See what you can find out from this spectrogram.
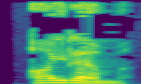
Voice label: "Item", English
